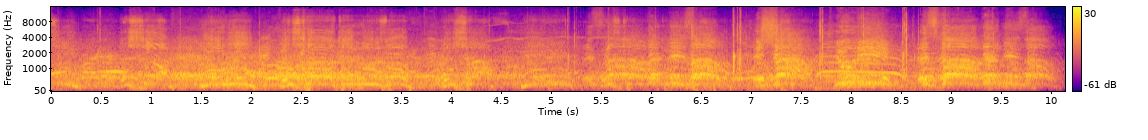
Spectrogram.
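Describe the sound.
A large Arab Spring protest crowd chants an Arabic slogan together, "the people want the fall of the regime", a loud, dense mass of voices with rising rhythmic surges that stays continuous for the whole stretch.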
